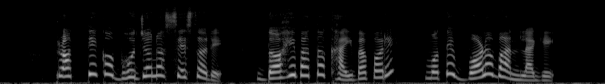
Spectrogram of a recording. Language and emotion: Odia, happy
